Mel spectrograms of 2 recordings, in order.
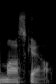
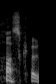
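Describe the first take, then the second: First: The second syllable rhymes with cow. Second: The second syllable rhymes with go. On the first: This sounds like the Russian city. The speaker calls it wrong. "they don't dig on Moscow" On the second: This is how the local town says it. The speaker calls it right. "it has to be Moscow"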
